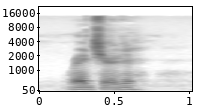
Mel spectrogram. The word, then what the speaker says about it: Richard: Well, it was hysterical in part because Keith, you know, I don't call it Keith, I call him Keith Richard. I pronounce it the way Mick Jagger does.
